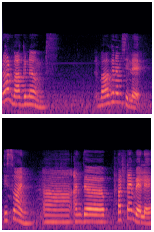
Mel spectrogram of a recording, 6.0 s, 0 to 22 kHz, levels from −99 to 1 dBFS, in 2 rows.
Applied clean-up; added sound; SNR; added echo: none; none; none; none.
